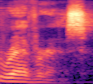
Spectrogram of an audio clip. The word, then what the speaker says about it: reverence: Reverência, reverence. Esse conte com apenas uma sílaba, tá? Reverence. Palavra propaloxítona, o E não tem razão de ser I, reverence.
